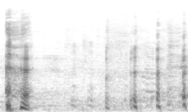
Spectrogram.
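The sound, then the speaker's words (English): A forceful double cough at the start, made on request, followed after a brief pause by a few shorter, sharper coughing bursts. “I think he's supposed to cough, though. Cough.”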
